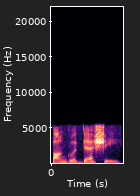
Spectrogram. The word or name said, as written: Bangladeshi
